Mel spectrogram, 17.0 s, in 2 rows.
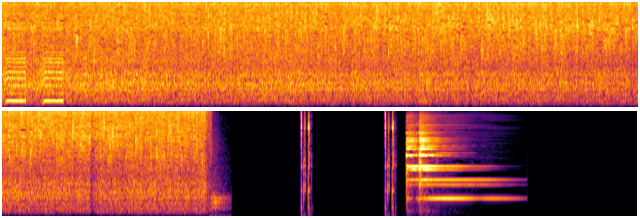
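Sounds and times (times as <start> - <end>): heavy rain pouring: 0.0 - 11.3.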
